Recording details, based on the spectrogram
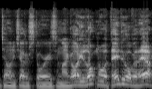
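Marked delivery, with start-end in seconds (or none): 1.4-3.1 gossipy, casual, off-the-cuff put-on Scottish accent. Imitating Scotch distillery workers telling each other stories: put-on Scottish accent. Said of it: "that's the best Scotch accent I can give you".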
